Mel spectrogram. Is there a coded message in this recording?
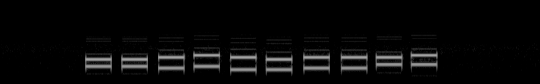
Yes: DTMF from 0.9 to 4.4 s, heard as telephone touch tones, dialled by hand, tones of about 260 ms. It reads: 775921550#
